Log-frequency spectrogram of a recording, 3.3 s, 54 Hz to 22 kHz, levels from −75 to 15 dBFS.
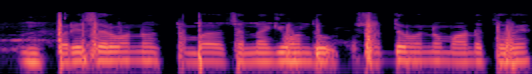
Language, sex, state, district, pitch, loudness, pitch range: Kannada, male, Karnataka, Gulbarga, 155 Hz, -16 LUFS, 150-165 Hz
